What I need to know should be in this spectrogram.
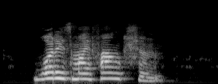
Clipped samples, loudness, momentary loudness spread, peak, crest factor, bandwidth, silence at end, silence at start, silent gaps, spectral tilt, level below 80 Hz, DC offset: under 0.1%; -16 LUFS; 16 LU; -2 dBFS; 16 dB; 7.2 kHz; 0.55 s; 0.35 s; none; -6.5 dB/octave; -62 dBFS; under 0.1%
